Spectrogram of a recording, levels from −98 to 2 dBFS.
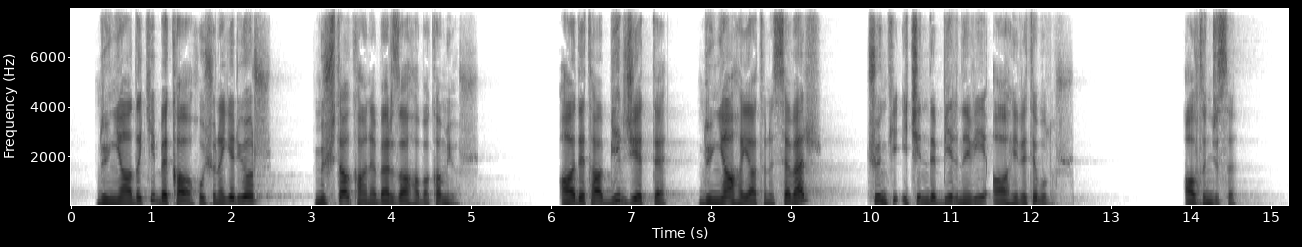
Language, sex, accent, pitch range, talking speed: Turkish, male, native, 130-185 Hz, 80 wpm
